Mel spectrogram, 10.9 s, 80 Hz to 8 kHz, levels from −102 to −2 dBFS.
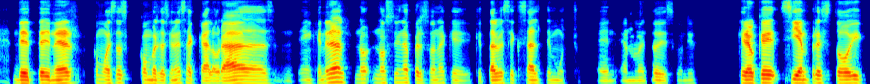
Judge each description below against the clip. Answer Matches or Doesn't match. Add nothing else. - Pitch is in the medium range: Doesn't match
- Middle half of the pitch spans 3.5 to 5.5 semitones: Doesn't match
